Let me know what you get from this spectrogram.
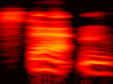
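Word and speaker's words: Staunton: pronounce it right, Staten, Virginia.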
